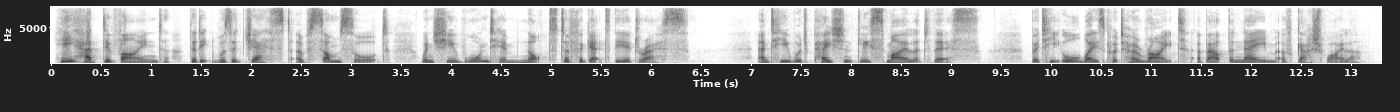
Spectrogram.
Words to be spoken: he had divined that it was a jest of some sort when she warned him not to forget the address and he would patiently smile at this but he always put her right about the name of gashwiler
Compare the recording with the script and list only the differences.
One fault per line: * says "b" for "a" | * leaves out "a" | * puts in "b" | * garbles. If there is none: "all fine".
all fine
